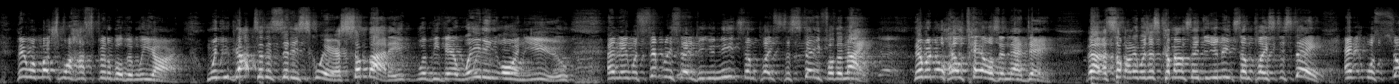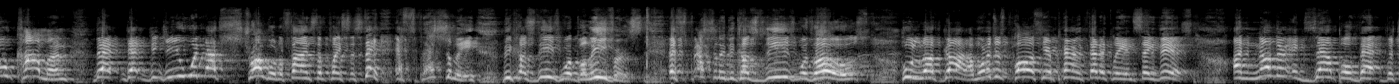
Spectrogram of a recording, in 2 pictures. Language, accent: English, American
